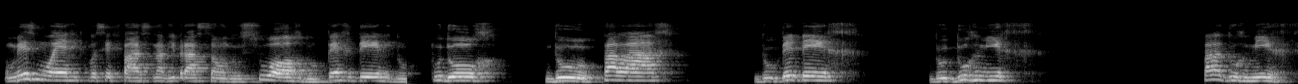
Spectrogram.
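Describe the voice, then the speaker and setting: A French man teaching pronunciation, saying model phrases slowly and repeating them as drills. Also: on the high side, a little mellow, echoey room, highs cut off. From France. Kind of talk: pronunciation lesson.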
